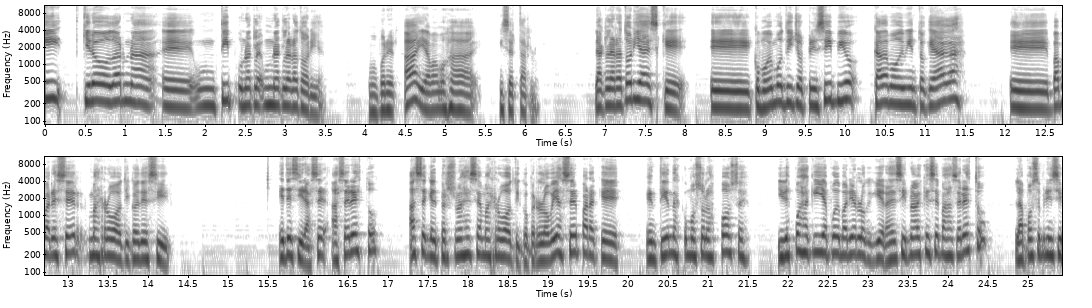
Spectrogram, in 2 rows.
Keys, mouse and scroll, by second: 4.4 a, 6.4-6.9 scroll up 1, 6.9 scroll down 1, 10.7-11.5 scroll down 1.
